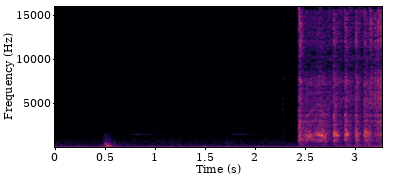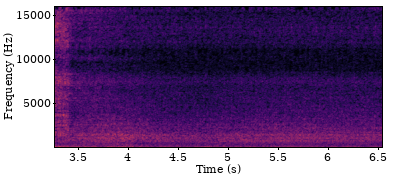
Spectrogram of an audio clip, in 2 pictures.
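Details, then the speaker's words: 2006 Ford Five Hundred after misfire repair and complete tune-up, fuel pump primed; engine cranks, catches and settles into a steady, smooth idle with no stumble, miss or rough idle. "So I call that a success. Car runs nice and smooth, no rough idle. Engine sounds great, sounds pretty smooth."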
